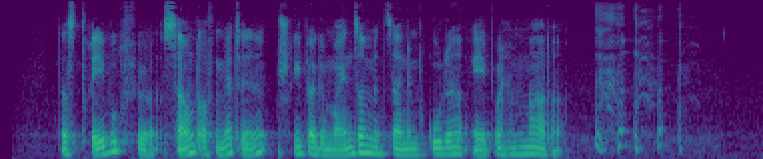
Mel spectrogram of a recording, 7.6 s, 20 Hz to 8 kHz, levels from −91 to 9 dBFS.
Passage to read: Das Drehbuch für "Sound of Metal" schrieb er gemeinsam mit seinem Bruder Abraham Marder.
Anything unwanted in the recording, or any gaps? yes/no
yes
